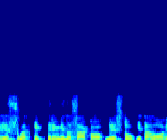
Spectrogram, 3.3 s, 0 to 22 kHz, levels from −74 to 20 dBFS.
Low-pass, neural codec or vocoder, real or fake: 7.2 kHz; vocoder, 44.1 kHz, 80 mel bands, Vocos; fake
